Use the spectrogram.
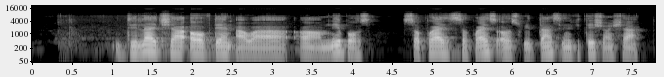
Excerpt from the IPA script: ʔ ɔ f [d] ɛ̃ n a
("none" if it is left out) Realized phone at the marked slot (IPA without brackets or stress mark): d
